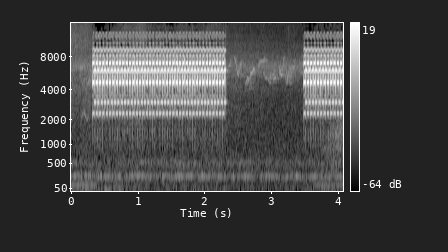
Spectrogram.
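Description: A phone rings with a bright electronic trilling tone, two long bursts separated by a short pause, clear and close with no talking.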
